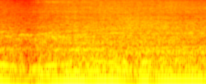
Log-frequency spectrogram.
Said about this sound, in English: In a warehouse on Houston's industrial east side, forklifts move pallets of t-shirts onto tractor trailers, waiting to deliver them across the country.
